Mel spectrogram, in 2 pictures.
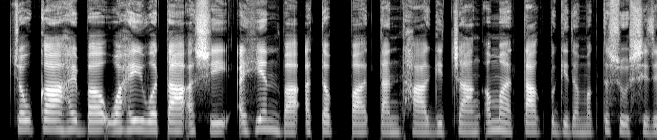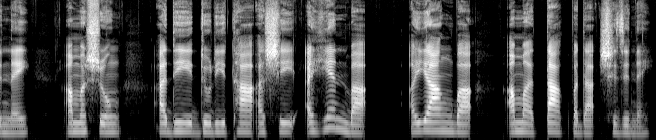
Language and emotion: Manipuri, neutral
